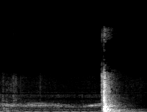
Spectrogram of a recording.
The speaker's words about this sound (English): As our next scene opens, we find Captain Richard Willing, the blind captain of a blind ship, sitting hopelessly in his cabin when a knock comes at his door.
